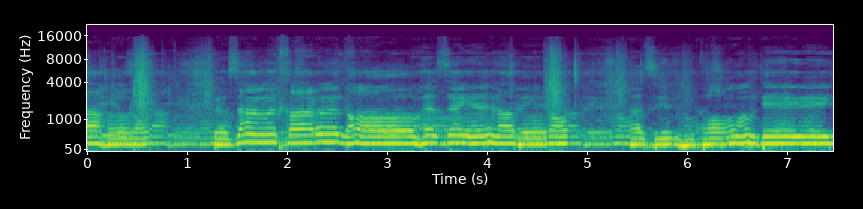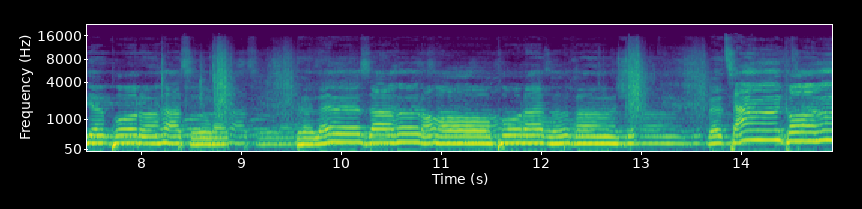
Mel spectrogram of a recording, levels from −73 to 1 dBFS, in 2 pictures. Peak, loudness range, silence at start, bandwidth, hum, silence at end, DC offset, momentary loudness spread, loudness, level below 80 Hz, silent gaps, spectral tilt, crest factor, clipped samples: 0 dBFS; 1 LU; 0 s; 13 kHz; none; 0 s; 2%; 8 LU; -10 LUFS; -34 dBFS; none; -7 dB/octave; 10 dB; under 0.1%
